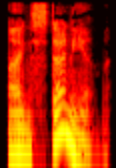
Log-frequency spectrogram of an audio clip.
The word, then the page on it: einsteinium: British English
